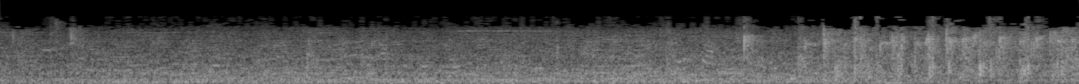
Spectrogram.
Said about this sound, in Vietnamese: Chúng ta hãy dành một tràng pháo tay để cùng họ sự phát tâm của các Phật tử các gốc cô đồng của chúng ta.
